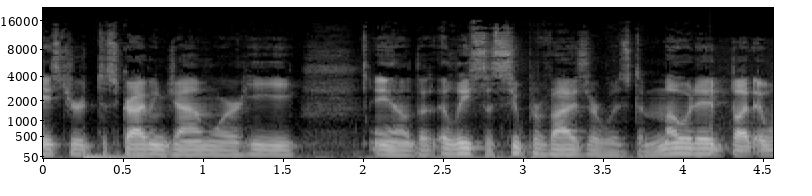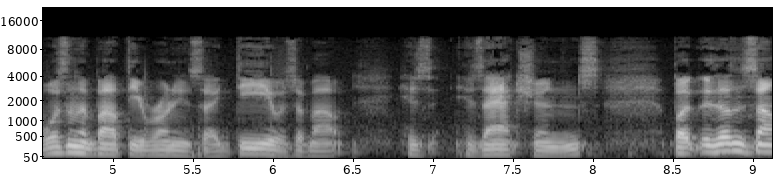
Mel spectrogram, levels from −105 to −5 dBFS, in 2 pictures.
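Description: At 4.17 s the recording likely switched its input to a poorer device, and the speech stays on that path until the end. The new input passes nothing above about 10.6 kHz, so the top of the speech band is cut and the sound turns duller from that moment. The change happens without any gap. The level shifts by a few decibels, and a faint new background noise appears, sitting well below the speech.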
